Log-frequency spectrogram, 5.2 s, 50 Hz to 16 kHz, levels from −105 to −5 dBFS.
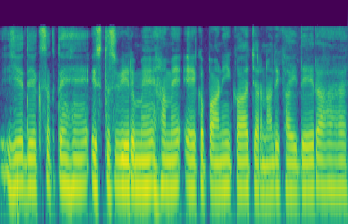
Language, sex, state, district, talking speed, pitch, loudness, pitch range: Hindi, male, Punjab, Fazilka, 185 wpm, 130 Hz, -17 LUFS, 125-135 Hz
